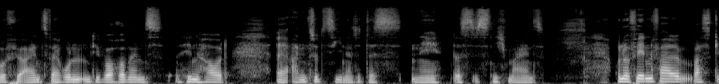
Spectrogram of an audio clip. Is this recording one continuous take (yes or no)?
yes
